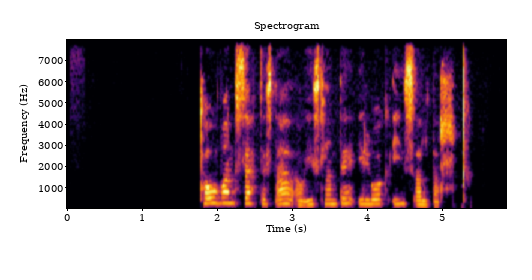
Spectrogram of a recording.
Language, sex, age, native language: Icelandic, female, 30-39, Icelandic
